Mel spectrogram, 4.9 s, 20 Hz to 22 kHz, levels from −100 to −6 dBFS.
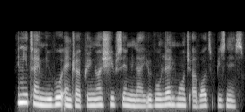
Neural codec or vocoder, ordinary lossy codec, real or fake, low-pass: codec, 16 kHz, 0.8 kbps, ZipCodec; none; fake; none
